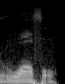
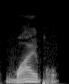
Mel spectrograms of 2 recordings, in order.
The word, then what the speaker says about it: Wyble: But anyway, I've had my last name pronounced wrong. WybleE, Wobble, but it's WybleE. My wife, she tells people it's like Bible, but WybleE.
